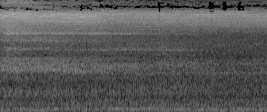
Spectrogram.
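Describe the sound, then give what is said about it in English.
A deep breath is drawn in through the nose and slowly released during a calming breathing exercise. It is heard as a long, continuous breathy hiss with no voices. “take a deep breath in your nose for like a count of four. And release for like a count of six.”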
